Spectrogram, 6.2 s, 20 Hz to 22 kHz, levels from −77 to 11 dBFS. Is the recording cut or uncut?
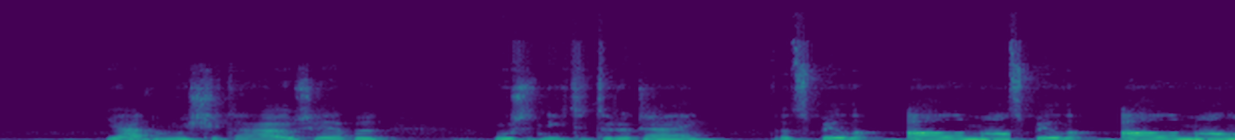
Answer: cut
